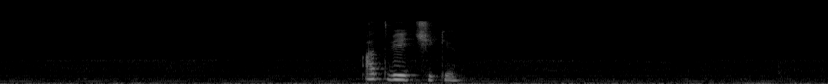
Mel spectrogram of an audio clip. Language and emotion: Russian, neutral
